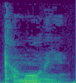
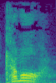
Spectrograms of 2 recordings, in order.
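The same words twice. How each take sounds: First: Soft, gentle invitation; God softly welcoming a believer into heaven; gentle welcome. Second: High, loud, joyful call; God loudly cheering Ian in at heaven's gate; joyful shout. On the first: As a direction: welcome them in quietly, like a host at the door. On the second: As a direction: shout the welcome like a cheering crowd. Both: Acted.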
